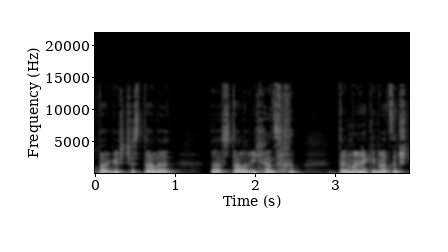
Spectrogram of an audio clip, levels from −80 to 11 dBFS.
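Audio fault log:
Nothing to log here, this speech clip comes through with no faults to speak of.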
